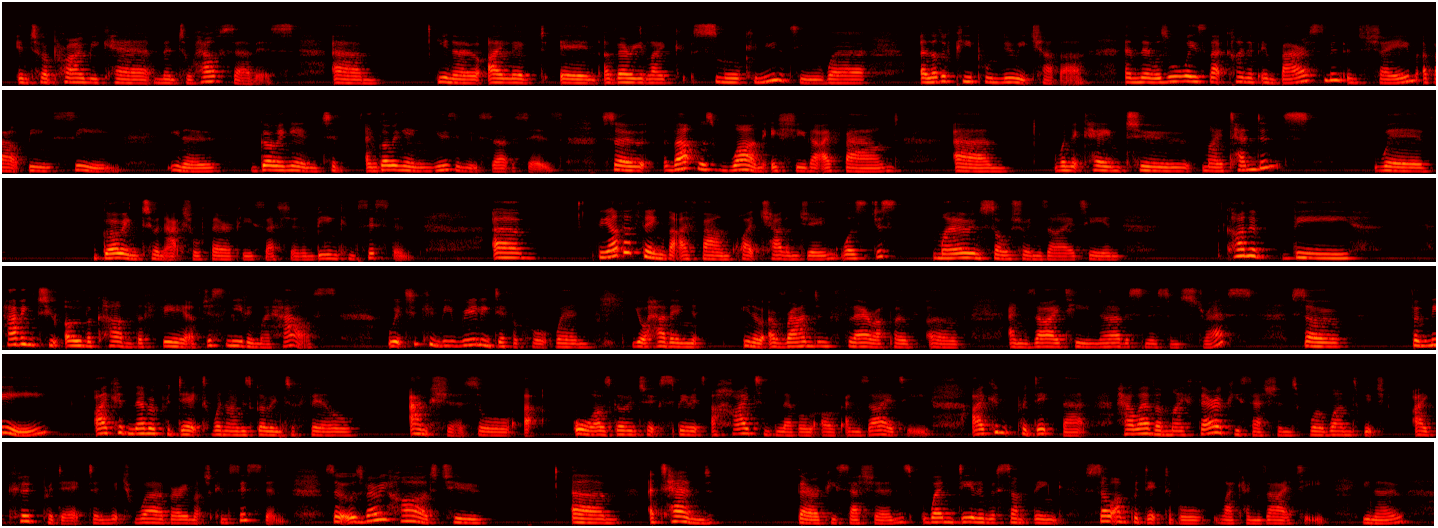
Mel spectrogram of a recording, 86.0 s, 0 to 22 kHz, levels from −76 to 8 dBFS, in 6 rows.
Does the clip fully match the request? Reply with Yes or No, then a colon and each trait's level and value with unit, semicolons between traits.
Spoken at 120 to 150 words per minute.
Yes: slow, 135 wpm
